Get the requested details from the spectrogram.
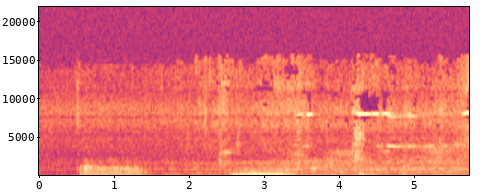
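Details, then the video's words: Siberian Huskies indoors arguing and being dramatic: low rumbling growls with harmonic stacks, one near the start and a louder, wavering grumble around three seconds, with quieter room noise between. "Huskies being dramatic and weird | Funny husky argument"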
